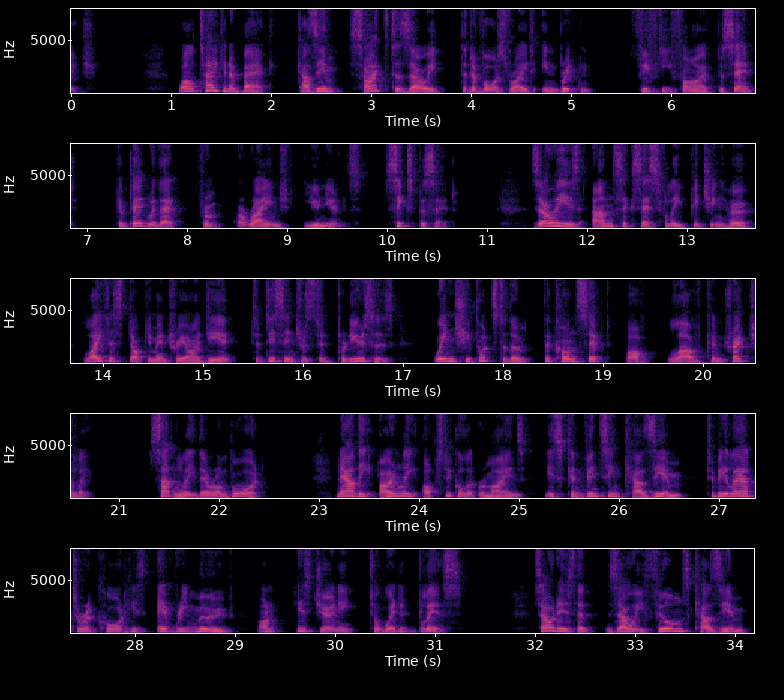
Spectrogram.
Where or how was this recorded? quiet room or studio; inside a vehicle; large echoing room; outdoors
quiet room or studio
